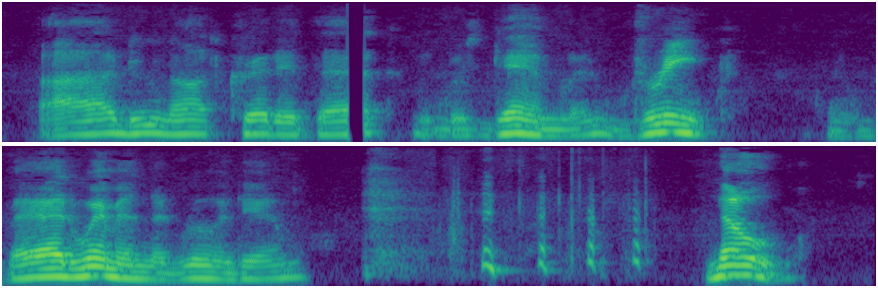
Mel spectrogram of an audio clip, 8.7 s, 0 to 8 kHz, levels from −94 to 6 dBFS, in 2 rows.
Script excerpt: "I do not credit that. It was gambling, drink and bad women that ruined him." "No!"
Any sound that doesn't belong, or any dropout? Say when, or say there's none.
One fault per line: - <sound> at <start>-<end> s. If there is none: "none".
- dropout at 1.7-1.8 s
- laugh at 6.2-7.7 s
